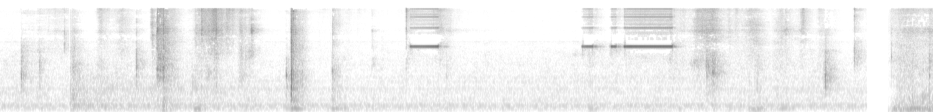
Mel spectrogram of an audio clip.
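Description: Digital multimeter's continuity beeper sounding as the test-lead tips make contact on the circuit board: one short high beep about six seconds in, then two quick blips and a longer beep around nine to ten seconds. The steel probe tips click and scrape on the board's solder side between beeps, the sharpest click a little past four seconds in.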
